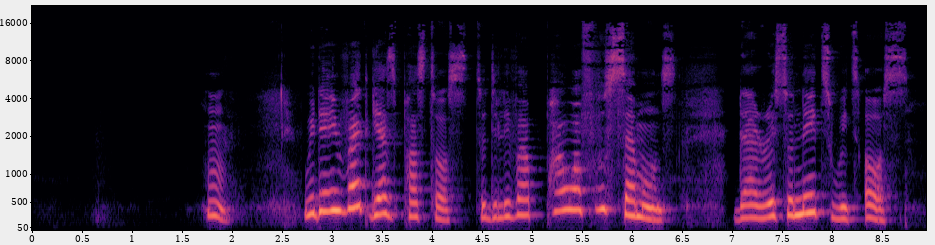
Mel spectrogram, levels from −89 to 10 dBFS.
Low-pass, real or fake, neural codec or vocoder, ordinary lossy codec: 19.8 kHz; fake; vocoder, 44.1 kHz, 128 mel bands every 512 samples, BigVGAN v2; MP3, 64 kbps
